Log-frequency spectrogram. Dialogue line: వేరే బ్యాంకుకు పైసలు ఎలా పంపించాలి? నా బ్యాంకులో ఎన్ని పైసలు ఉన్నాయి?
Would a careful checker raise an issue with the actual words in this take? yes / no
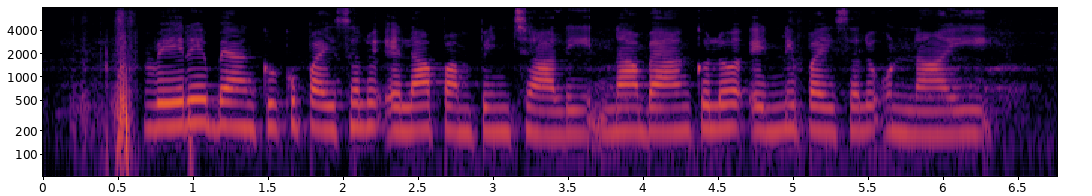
no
